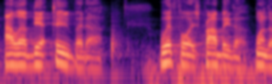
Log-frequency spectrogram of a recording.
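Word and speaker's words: Wytheville: I had to learn how to say it because I called it Whiteville. Whiteville. But it's Withful.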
